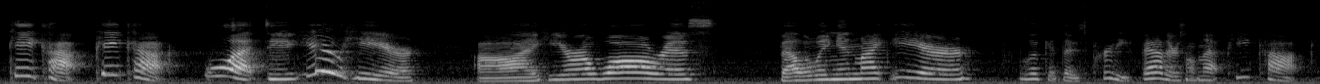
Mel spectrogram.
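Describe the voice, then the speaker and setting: Here a story time reader with a slightly high, fairly bright voice and big swings in pitch reads a picture book to young children. She takes it slowly and deliberately, repeating lines in a singsong way and speaking directly to the kids with simple asides.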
